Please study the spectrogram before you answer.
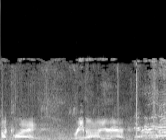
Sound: crowd cheers

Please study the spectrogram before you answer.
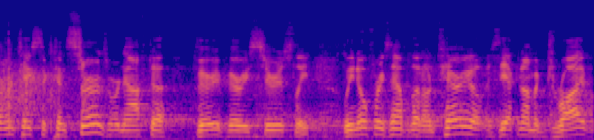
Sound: applause

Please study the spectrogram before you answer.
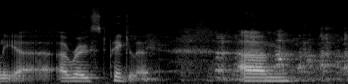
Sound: laughter

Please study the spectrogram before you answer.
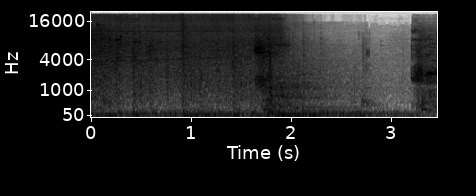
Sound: glass shatters; thuds

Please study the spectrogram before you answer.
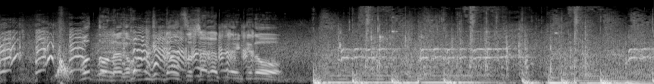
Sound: laughs

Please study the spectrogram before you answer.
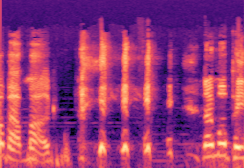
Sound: laughing

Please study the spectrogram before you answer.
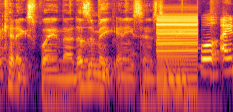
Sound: buzzer

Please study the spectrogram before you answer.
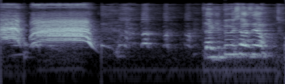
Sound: crying

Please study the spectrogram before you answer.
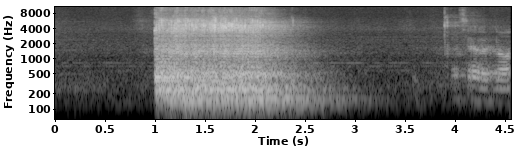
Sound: fart sound

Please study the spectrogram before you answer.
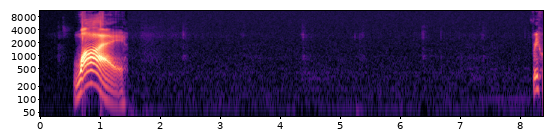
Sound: contemplative silence

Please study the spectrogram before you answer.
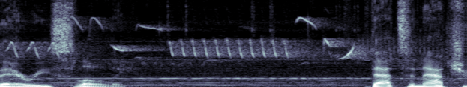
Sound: birds chirping

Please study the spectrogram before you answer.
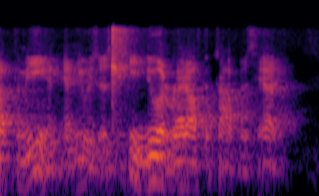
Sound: fingers snapping

